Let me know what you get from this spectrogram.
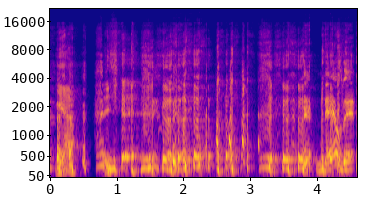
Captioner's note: both chuckling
